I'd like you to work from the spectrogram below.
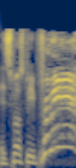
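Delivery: premier shouted high with mock emphasis. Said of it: "capitalized is pronounced Premier".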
